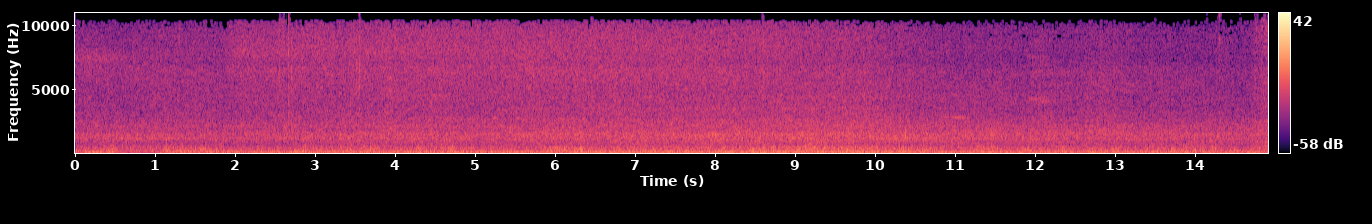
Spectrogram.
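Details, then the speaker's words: 1986 Opel Ascona convertible, 1.6 engine, three-speed gearbox, full-throttle acceleration with wind rushing past: deep roar builds steadily with no knocks or slips; smooth shifts dropping revs by at least 1000 rpm; pulls clean and healthy. "as trocas de marcha estão super macias super suaves né"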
